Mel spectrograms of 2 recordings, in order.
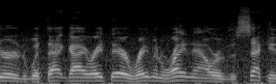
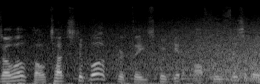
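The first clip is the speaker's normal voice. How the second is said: dry coach voice; 5 semitones lower, 3 dB quieter, faster than usual. Retold or imitated. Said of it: "He had, like, that dry tone voice".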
